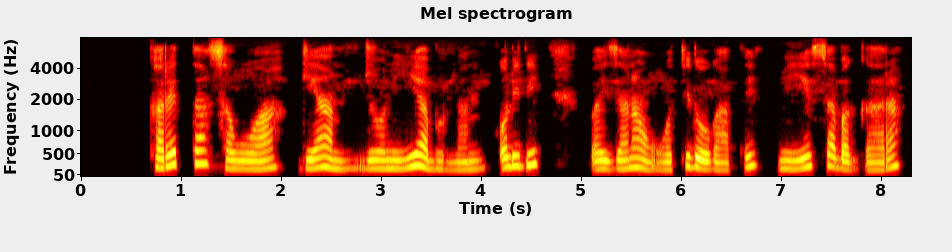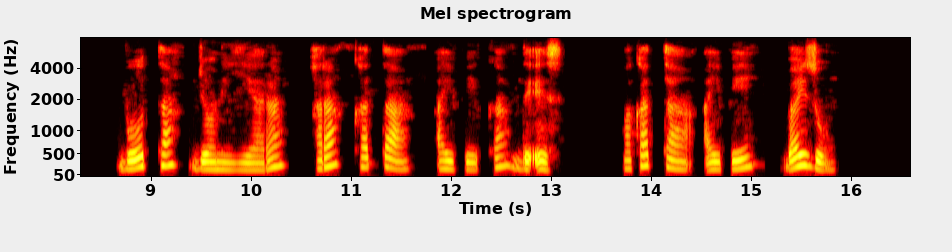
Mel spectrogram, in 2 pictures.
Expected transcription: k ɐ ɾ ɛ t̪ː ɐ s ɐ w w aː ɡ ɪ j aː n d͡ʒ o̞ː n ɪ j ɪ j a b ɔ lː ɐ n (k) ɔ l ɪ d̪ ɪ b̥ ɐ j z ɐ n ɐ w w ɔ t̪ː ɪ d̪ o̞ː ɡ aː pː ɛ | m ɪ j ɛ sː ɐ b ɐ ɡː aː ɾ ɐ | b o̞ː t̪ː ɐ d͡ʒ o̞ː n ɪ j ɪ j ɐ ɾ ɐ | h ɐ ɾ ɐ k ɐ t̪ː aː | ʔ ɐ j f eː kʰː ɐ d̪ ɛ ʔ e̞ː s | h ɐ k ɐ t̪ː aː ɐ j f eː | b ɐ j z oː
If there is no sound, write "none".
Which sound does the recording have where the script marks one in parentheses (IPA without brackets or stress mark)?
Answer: kʼ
